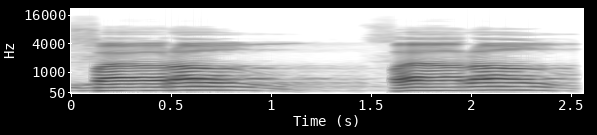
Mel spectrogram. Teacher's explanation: ditahan jangan sampai ada Qalqalah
